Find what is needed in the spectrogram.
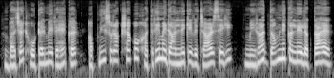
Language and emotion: Hindi, fearful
